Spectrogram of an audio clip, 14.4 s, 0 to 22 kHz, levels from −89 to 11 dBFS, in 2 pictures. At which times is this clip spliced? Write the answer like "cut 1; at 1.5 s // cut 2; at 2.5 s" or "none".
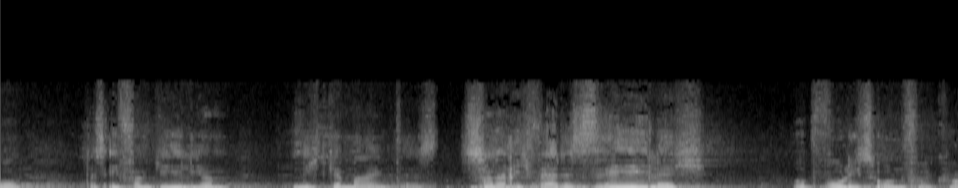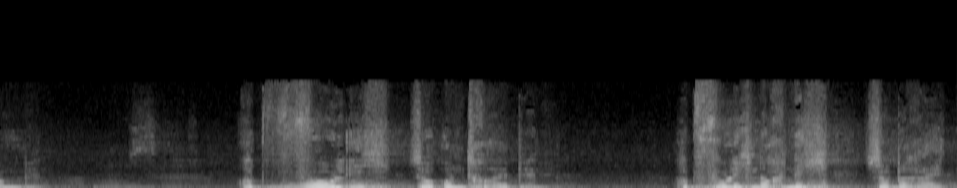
cut 1; at 3.3 s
